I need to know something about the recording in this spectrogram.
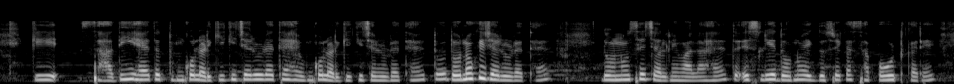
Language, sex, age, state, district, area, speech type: Hindi, female, 30-45, Uttar Pradesh, Chandauli, urban, spontaneous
